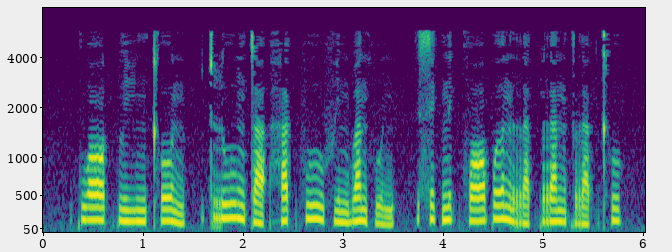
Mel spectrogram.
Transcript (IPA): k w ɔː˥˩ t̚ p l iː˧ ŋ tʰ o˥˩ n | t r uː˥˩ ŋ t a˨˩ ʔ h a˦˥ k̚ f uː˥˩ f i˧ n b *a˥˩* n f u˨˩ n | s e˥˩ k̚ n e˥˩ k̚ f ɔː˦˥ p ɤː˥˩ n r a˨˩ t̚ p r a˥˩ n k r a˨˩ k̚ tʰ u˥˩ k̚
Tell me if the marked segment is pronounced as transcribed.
yes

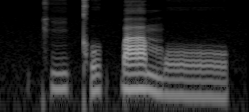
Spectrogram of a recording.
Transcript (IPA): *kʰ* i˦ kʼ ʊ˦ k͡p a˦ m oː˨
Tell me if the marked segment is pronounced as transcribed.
yes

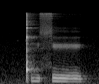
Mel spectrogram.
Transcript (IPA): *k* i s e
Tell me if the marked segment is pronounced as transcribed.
no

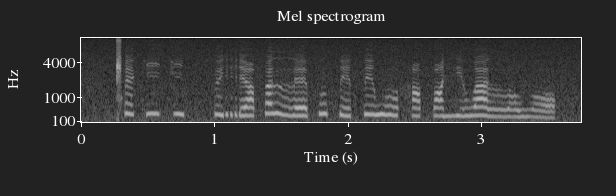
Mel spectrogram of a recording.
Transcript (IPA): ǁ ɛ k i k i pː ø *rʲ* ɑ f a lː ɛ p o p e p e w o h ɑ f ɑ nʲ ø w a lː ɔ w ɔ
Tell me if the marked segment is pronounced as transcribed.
yes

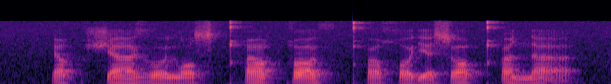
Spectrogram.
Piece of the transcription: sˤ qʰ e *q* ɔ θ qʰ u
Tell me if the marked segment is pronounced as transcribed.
yes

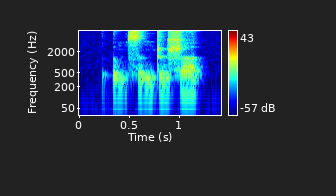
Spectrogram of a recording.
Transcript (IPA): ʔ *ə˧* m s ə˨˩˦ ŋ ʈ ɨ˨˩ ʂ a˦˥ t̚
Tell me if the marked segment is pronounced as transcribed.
no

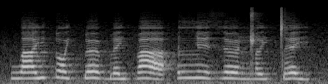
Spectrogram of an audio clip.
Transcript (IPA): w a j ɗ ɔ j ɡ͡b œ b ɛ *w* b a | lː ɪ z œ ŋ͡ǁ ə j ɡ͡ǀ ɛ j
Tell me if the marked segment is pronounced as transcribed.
no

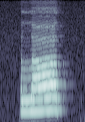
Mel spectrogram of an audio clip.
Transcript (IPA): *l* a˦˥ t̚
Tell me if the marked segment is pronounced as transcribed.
yes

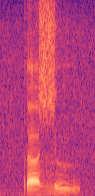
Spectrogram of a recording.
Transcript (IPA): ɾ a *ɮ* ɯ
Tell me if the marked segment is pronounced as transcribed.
yes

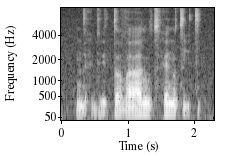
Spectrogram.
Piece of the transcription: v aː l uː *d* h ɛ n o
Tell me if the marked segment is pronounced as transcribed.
no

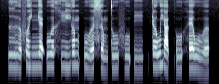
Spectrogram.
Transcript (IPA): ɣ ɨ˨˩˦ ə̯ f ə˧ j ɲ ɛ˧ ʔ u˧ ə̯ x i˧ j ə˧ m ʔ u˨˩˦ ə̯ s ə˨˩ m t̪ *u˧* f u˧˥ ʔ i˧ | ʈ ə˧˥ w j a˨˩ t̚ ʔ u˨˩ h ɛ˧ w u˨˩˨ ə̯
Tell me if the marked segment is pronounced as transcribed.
yes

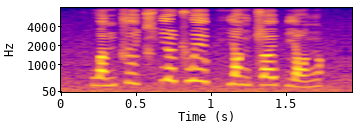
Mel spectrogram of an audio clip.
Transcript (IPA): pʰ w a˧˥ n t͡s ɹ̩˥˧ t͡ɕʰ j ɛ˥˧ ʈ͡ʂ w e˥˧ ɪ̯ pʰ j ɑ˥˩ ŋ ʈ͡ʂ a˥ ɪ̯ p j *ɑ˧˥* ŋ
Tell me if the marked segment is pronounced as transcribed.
yes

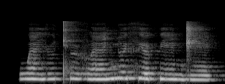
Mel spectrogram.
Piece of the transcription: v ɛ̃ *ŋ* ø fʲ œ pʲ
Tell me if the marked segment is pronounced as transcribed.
no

